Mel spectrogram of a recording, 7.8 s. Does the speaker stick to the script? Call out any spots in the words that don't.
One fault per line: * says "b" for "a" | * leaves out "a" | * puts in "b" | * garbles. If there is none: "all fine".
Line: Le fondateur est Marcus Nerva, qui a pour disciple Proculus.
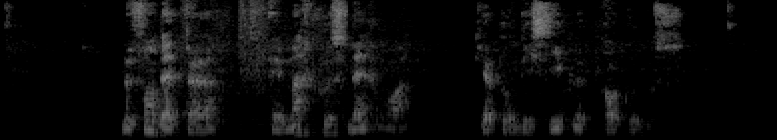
all fine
